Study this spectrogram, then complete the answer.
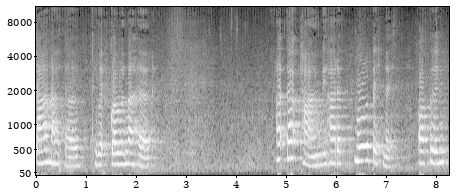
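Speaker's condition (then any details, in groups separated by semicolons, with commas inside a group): Profound deafness; large hearing aids in body harness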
